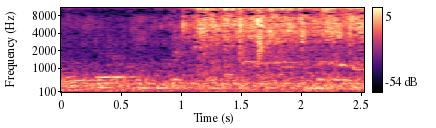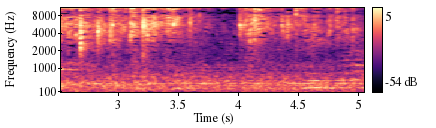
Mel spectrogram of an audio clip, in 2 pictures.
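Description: Water runs from a tap into a metal pot.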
